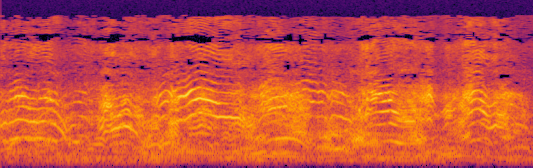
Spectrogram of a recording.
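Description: A pack of spotted hyenas attacking a lioness: many overlapping yelping, giggling cries, each rising and falling in pitch, following one another without a break.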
